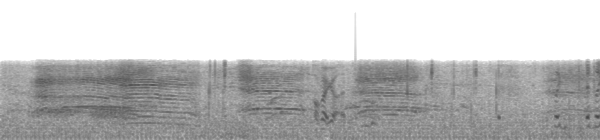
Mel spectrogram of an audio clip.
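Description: A llama gives wavering, nasal, bleat-like calls in several drawn-out bursts.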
